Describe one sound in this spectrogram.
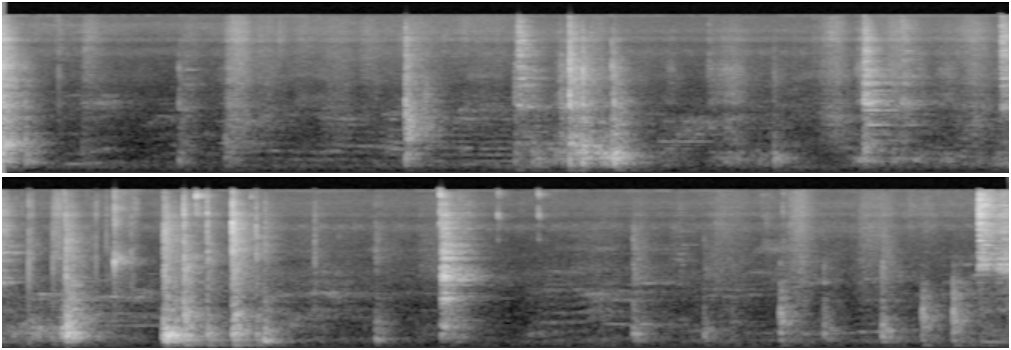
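A rolling pin rolls and knocks on a stone board.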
